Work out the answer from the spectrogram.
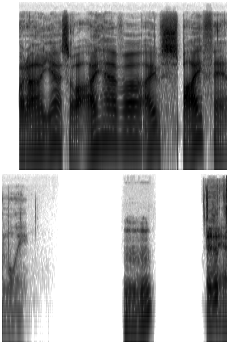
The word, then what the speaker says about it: Spy x Family: But yeah, so I have Spy Family. Mm-hmm. Is it And Spy Family or Spy X Family?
